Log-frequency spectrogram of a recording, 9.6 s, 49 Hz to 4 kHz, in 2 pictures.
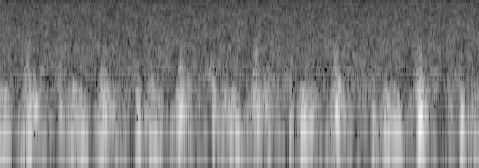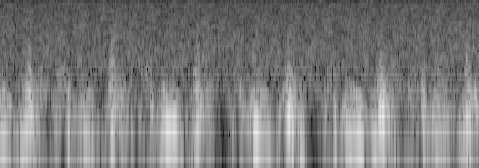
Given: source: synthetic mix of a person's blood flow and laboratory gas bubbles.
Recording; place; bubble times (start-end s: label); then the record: Doppler ultrasound of blood flow; precordium
no bubbles
From the record:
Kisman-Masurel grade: 000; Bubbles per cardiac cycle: 0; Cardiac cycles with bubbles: 0%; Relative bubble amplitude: no bubbles discernible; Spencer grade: 0 (complete lack of bubble signals)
